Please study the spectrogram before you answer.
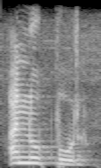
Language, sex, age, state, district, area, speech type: Hindi, female, 30-45, Madhya Pradesh, Indore, urban, spontaneous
